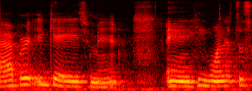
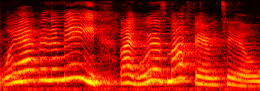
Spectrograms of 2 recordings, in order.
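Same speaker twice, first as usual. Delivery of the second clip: startled dismay; 8 semitones higher, 7 dB louder than usual. Retold or imitated. Man wakes to his lonely life.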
